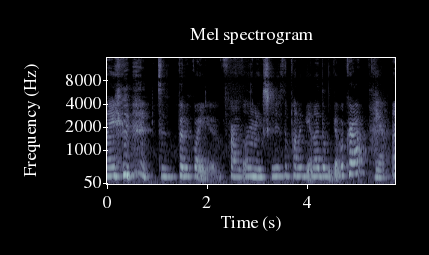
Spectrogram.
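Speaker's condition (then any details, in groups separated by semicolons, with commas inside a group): Quadriplegic cerebral palsy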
